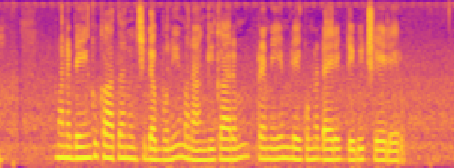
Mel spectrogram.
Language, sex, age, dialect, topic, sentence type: Telugu, male, 46-50, Telangana, banking, statement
